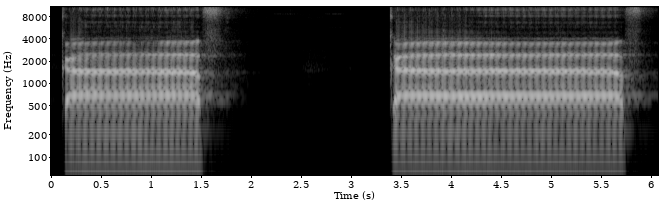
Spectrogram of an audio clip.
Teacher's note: তো কাফের উচ্চারণ হচ্ছে জিহ্বার গোড়া থেকে একটু আগে বাড়িয়ে তার বরাবর উপরের তালুর সঙ্গে লাগিয়ে উচ্চারিত হয় কাফ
